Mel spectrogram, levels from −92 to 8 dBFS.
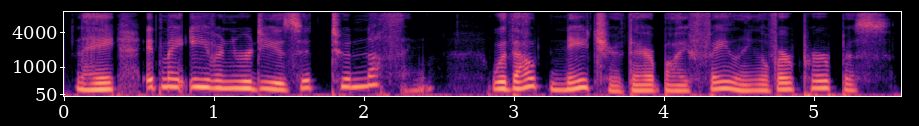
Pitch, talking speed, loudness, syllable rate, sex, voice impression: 195 Hz, 160 wpm, -18 LUFS, 5.6 syllables/s, female, feminine, adult-like, tensed, powerful, clear, fluent, intellectual, calm, elegant, slightly lively, slightly sharp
